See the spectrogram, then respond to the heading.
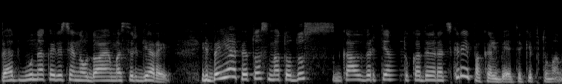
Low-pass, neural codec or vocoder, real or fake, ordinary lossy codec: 7.2 kHz; none; real; MP3, 64 kbps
